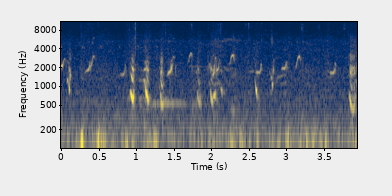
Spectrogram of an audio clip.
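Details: Francolin hen (teetar) calling: a busy run of short rising chirps and clipped notes, fairly rapid and irregular, with low knocking sounds beneath.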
